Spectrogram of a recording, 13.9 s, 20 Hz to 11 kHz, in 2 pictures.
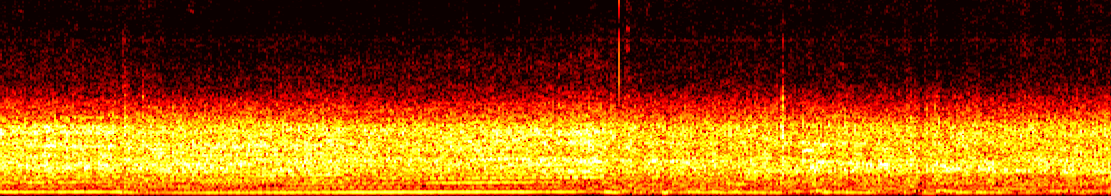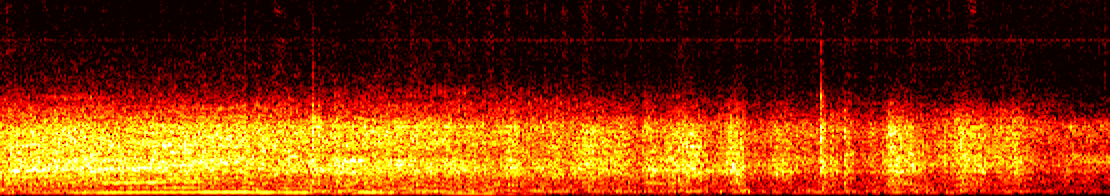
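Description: A rally car with a sequential gearbox accelerates hard on a special stage at Rallyday 2016. The loud, close engine note climbs in pitch, drops sharply at each quick upshift, then fades slightly as the car pulls away.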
